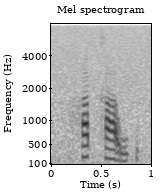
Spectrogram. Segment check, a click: absent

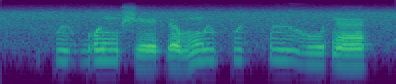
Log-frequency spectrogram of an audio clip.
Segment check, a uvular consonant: absent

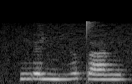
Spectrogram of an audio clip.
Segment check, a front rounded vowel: absent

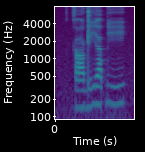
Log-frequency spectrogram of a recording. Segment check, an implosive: present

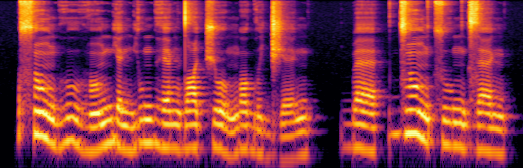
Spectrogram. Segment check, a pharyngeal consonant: absent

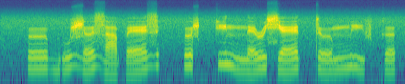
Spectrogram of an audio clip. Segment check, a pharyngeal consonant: absent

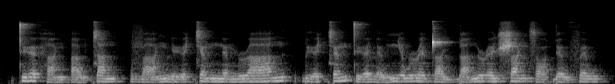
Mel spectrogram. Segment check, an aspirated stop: absent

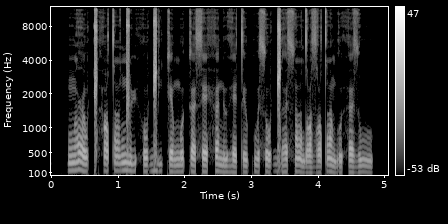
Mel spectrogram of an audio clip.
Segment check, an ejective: absent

